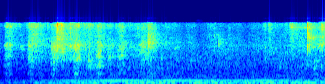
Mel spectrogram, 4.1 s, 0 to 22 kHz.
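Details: Golden Retriever named Luke, born 22 December 2009, recorded 19 May 2010, panting in quick breathy bursts that repeat steadily over a constant low electrical hum.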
